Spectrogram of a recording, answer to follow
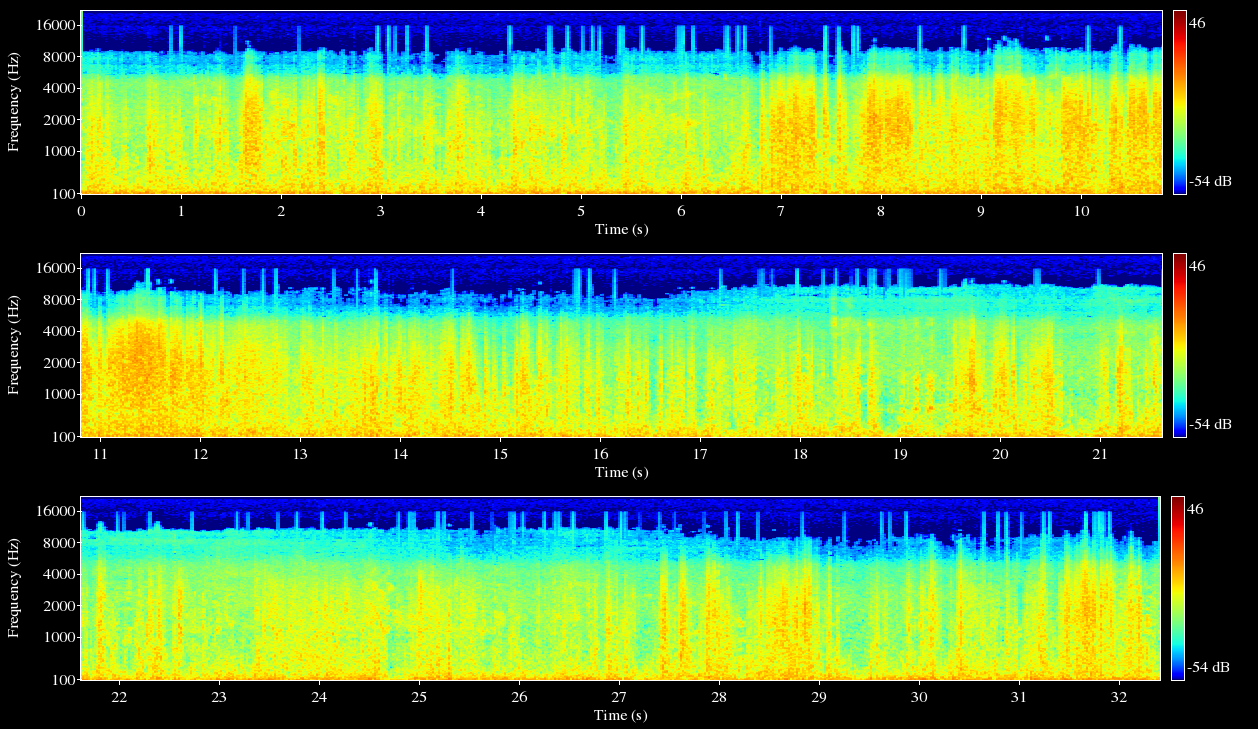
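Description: Heavy wind buffeting a helmet-mounted camera's microphone on a fast mountain-bike descent, a steady low rumble with tyre noise and frequent short jolts from the rough dirt track.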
